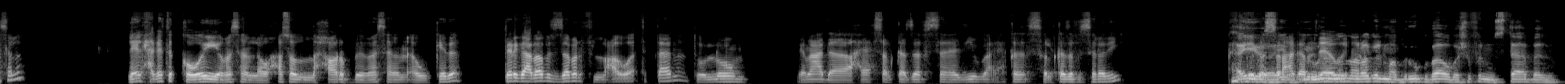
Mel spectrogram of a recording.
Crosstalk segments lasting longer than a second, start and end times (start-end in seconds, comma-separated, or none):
12.4-13.6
